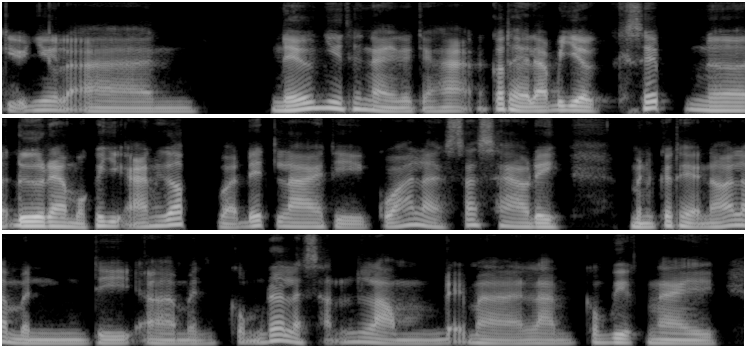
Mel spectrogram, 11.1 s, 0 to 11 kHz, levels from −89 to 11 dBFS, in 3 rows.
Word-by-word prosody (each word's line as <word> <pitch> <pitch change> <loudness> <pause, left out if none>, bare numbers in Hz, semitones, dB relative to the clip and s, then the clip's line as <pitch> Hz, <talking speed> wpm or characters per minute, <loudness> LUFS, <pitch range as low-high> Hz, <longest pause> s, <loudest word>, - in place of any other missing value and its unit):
kiểu - - -3
như 130 0 0
là, - - -3
à, 95 -2 -2 0.6
nếu 130 +8 +6
như 185 -1 +3
thế 160 -1 -1
này 125 -9 +2
rồi 95 - -2
chẳng 100 - -7
hạn, 110 0 -2
có 155 - +4
thể 125 -7 +4
là 115 - +5
bây 125 +2 +1
giờ 120 -3 +6
sếp, 190 +2 +1 0.2
ơ, 120 -1 +2
đưa 130 +2 +9
ra 130 -1 +6
một 105 -4 -1
cái 135 - +1
dự 130 - -1
án 115 +3 +1
gấp 170 +4 +4 0.2
và 100 -3 -3
deadline 120 -5 +1
thì 95 -3 -4
quá 165 - -1
là 135 -9 -2
sát 130 +11 -3
sao 130 -7 -2
đi, 110 -2 +3 0.3
mình 105 -2 0
có 140 - 0
thể 120 -5 +1
nói 115 +6 0
là 150 - +1
mình 95 -3 -3
thì, 100 0 -3
à, 95 -3 -4
mình 90 0 -8
cũng - - -8
rất 175 +1 +2
là 140 - -1
sẵn - - -12
lòng 95 -8 -3
để - - -6
mà 95 -5 -3
làm 95 -1 -5
công 120 0 -7
việc 115 -2 0
này, 95 -3 -1
110 Hz, 285 wpm, -24 LUFS, 100-130 Hz, 0.6 s, đưa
